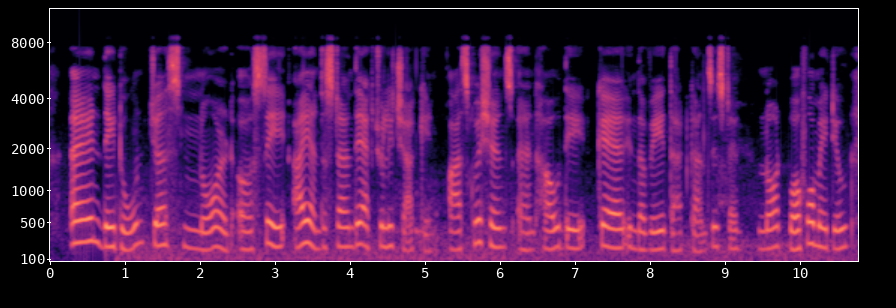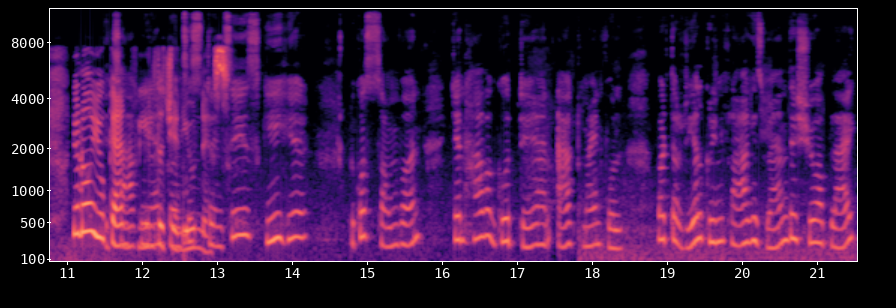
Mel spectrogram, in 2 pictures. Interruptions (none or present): present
